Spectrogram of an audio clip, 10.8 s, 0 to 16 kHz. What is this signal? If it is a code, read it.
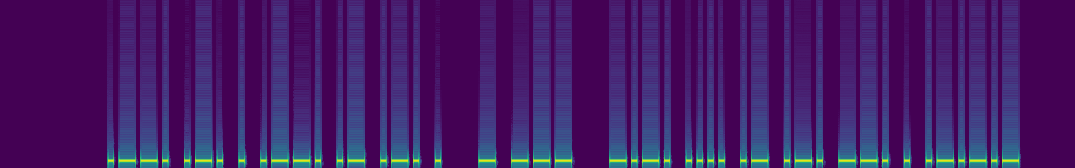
Morse code, heard as a keyed tone, about 22 wpm, 700 Hz. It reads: PREPARE TO CHARGE.
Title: Sentences from Top 900 Words 22wpm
